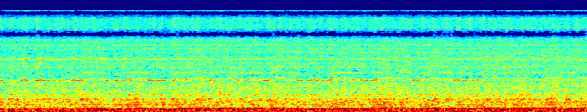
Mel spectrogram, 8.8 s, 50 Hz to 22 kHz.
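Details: 1958 Chevy Impala 348 V8 just revived after years of sitting, fed gas directly for the fuel pump: loud, slightly uneven idle. The ignition timing was found way too advanced and pulled back, and dwell is still way off and unadjusted. Rough idle.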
